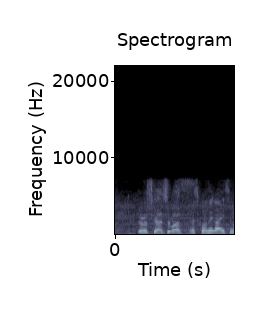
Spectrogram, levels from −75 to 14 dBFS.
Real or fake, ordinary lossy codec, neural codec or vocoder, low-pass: fake; none; vocoder, 44.1 kHz, 128 mel bands, Pupu-Vocoder; 7.2 kHz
